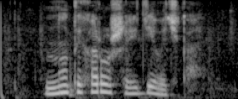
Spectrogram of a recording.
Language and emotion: Russian, positive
